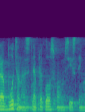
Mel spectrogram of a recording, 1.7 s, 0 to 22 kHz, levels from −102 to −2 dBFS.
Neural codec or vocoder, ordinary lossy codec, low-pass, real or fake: none; MP3, 48 kbps; 5.4 kHz; real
